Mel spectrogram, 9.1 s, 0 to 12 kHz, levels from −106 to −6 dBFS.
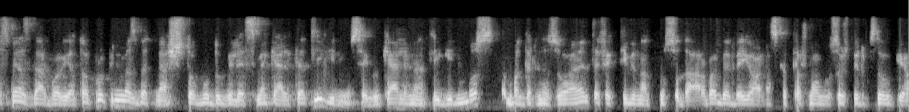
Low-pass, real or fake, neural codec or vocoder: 7.2 kHz; real; none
